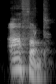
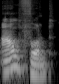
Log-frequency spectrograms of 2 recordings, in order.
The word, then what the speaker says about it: Alford: It's like the village of a Aford. Now it's spelled Alford, but if you call it Alford, well, you you get hung drawn and quartered. It's Alfred. You know, you don't pronounce the L.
